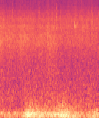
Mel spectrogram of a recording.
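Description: Rainy-season storm over a village, with thunder and rain: a deep rolling rumble of thunder swells through the middle over the steady hiss of falling rain.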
